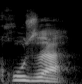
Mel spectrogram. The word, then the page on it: crosar: crousa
